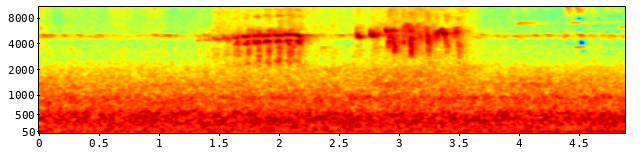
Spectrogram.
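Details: At dusk, two Powerful Owl chicks being fed a brushtail possum by their mother give high, thin trilling bursts for about two seconds, rising in short pulses, over a steady broad hiss. Their trilling ramps up as dusk arrives.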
